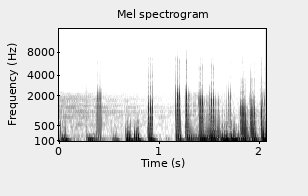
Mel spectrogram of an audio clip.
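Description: Buchla Red Panel modular synthesizer patch playing short, sharply struck pitched notes over low bass pulses. After a sparser first second with a fading held tone, a quick run of notes starts again just past the middle.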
